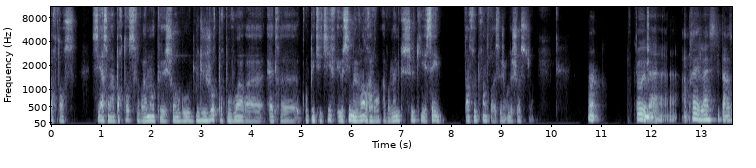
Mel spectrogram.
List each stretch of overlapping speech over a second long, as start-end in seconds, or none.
none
